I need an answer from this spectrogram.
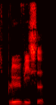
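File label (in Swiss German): "bleiwis", Bas Rhin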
